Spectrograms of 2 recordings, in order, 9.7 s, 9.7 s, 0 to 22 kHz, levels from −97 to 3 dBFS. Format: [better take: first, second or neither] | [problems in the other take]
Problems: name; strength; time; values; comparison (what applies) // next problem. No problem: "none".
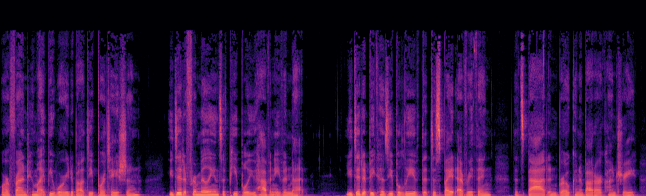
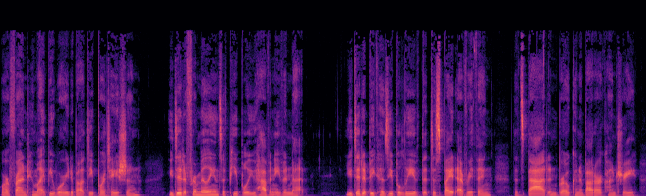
first | thin; somewhat; fading below 400 Hz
